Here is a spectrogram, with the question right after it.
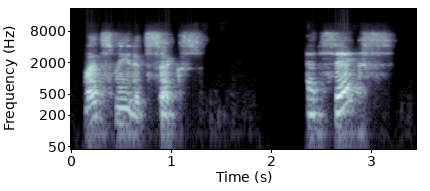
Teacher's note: to check that we heard correctly we can repeat some of the person's words with Rising intonation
